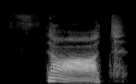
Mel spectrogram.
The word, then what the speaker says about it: thought: Thought rhymes with caught.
